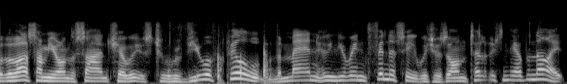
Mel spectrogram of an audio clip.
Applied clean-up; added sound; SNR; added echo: neural diffusion model UNIVERSE++.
